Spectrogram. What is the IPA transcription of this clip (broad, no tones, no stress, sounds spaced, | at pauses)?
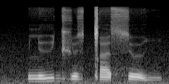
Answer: l ɨ d͡ʒ ɵ z ǀ a s ɵ ʎ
